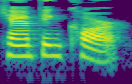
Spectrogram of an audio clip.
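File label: "camping car", English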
